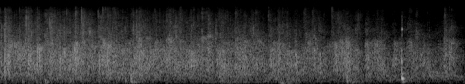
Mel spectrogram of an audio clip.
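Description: A crowd applauds two volunteers called to the front, steadily for about five seconds, a dense, even wash of many hands clapping at once with no break, fairly loud throughout and no voices standing out.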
